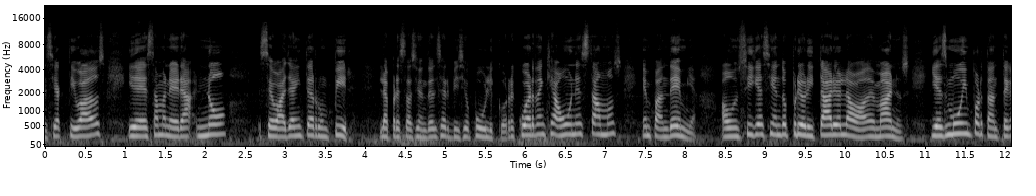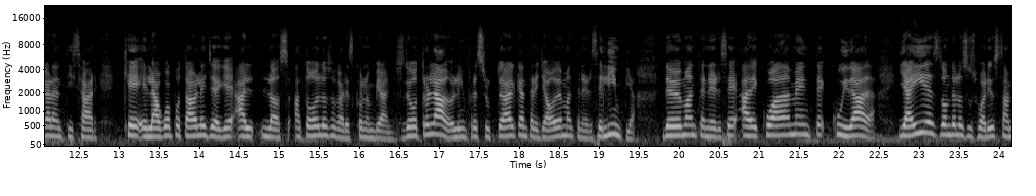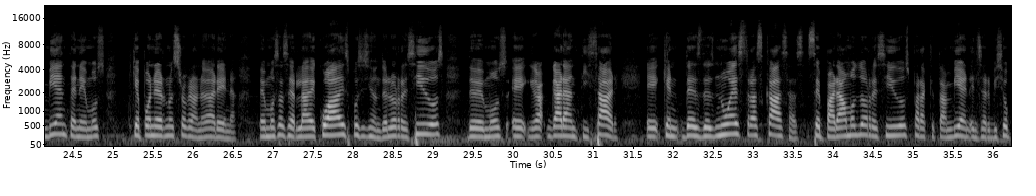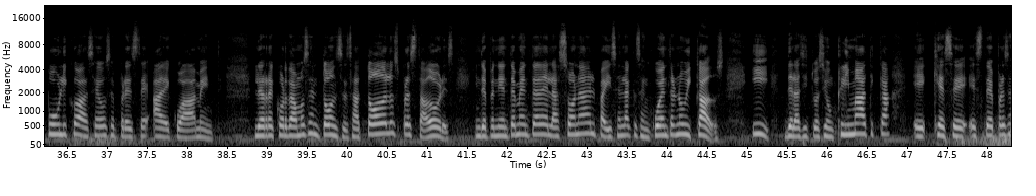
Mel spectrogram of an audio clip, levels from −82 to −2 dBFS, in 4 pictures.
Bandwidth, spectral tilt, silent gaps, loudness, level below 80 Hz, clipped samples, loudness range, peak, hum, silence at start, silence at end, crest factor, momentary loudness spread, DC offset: 15.5 kHz; -4.5 dB/octave; none; -33 LUFS; -64 dBFS; under 0.1%; 3 LU; -12 dBFS; none; 0 s; 0 s; 22 dB; 9 LU; under 0.1%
